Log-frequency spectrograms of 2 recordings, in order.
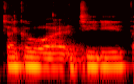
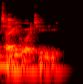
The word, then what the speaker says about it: Taika Waititi: Awesome movie, great humor, Taika Waititi, that's how you pronounce his name, Taika Waititi.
